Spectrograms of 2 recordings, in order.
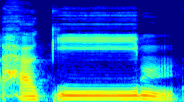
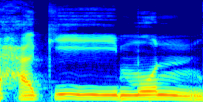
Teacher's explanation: sukakan yang kita sukunkan huruf mim ini kan kita baca Hakim kalau kita berwaakaf tepat di huruf mim kita baca Hakim Jangan dibaca hakimun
